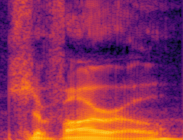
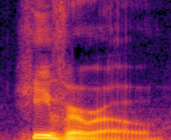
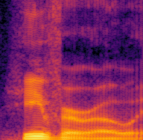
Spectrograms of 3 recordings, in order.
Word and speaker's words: Jivaro: hevero in 3d i had been pronouncing this javarro but phonetics be damned it is actually hevero they actually do say it hebero in the movie but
